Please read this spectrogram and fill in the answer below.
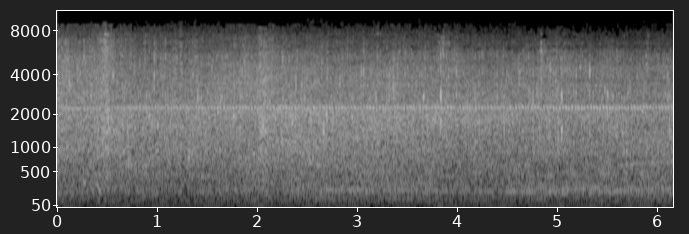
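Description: Water running steadily from a stone fountain's spout into its basin, an even trickling splash.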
